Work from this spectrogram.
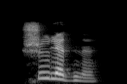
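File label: "шыльӧдны", Komi, female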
